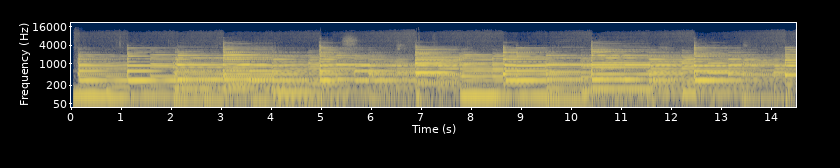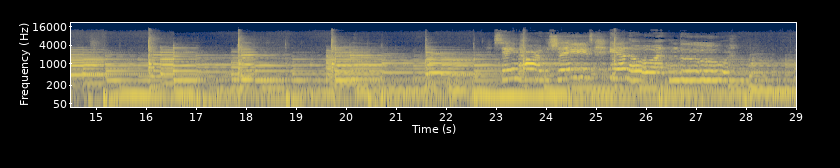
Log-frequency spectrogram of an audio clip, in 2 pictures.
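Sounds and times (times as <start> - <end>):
electric piano playing slow chords: 0.0 - 29.0
held low bass notes: 0.0 - 29.0.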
